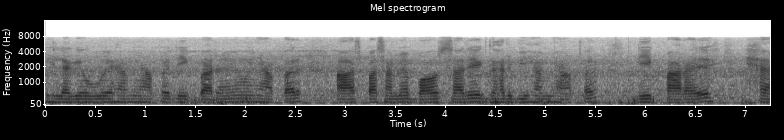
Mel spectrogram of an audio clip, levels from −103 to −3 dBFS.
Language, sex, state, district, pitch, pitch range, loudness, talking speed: Hindi, male, Bihar, Muzaffarpur, 135 Hz, 125-135 Hz, -19 LUFS, 225 wpm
